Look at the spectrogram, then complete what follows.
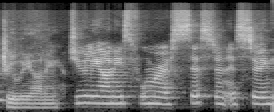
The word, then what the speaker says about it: Giuliani: How do you pronounce his last name? Giuliani.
